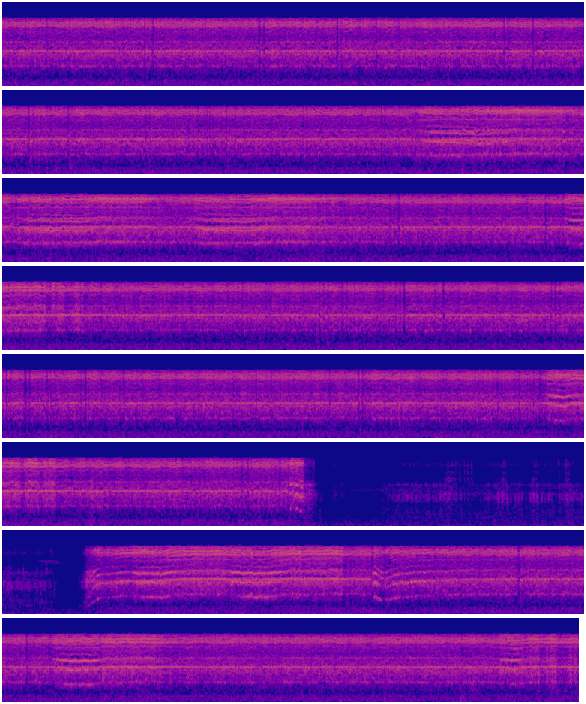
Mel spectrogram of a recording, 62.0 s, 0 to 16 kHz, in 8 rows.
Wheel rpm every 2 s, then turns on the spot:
230, 230, 230, 230, 230, 230, 230, 220, 220, 220, 230, 230, 230, 230, 230, 230, 230, 230, 230, 230, 230, 120, 20, 20, 200, 220, 220, 230, 230, 230, 230.
44-46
